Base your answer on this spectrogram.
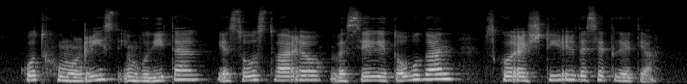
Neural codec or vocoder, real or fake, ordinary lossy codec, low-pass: vocoder, 48 kHz, 128 mel bands, Vocos; fake; none; 19.8 kHz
